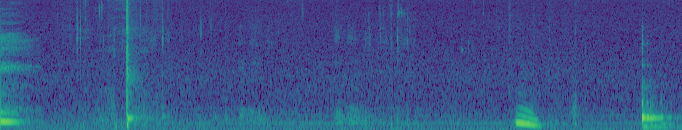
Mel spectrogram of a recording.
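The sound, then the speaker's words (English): Someone takes a few quiet sips of water, with soft swallowing clicks and gulps spaced apart over a hushed background. “Could you hand me my water? I got so darn excited, I'm like parched.”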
